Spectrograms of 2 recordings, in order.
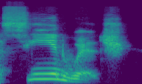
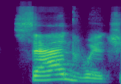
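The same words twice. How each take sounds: First: It is said in a South Jersey accent. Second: It is said in a standard American accent. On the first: "We say sand, sand" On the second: "is how you're supposed to pronounce it"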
